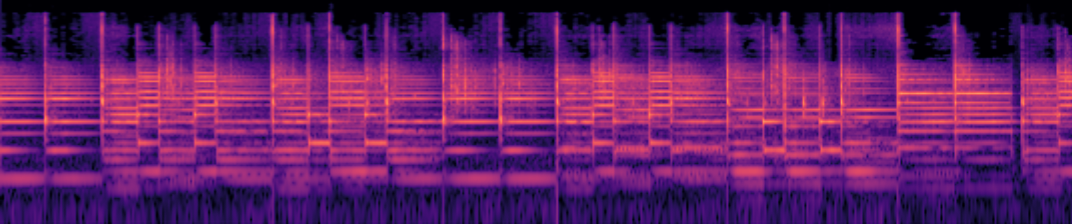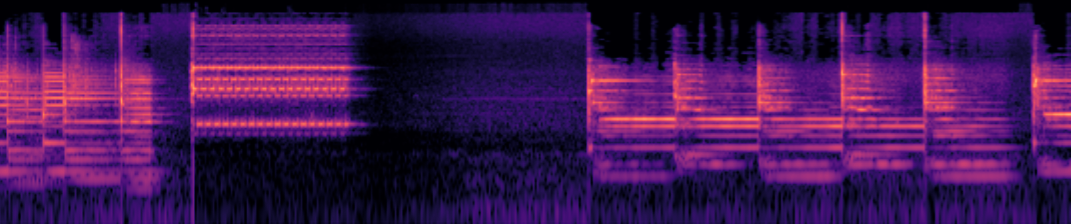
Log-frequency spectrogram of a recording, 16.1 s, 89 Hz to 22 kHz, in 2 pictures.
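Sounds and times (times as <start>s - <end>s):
melodic ringtone: 0.0s - 10.8s, 12.4s - 16.0s.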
